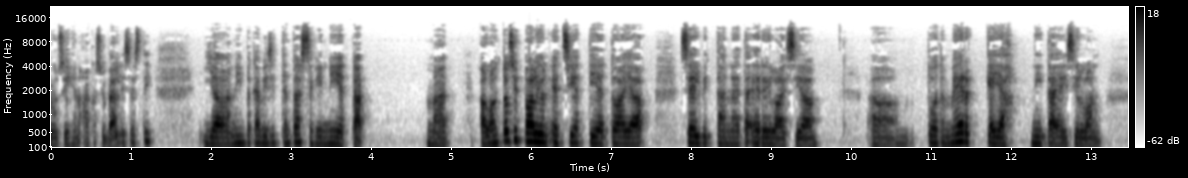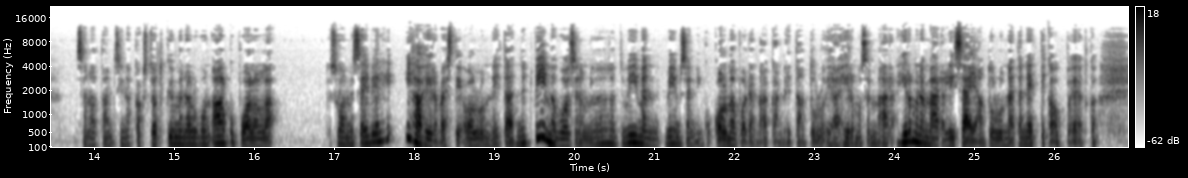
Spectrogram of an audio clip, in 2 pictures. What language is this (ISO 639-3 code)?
fin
